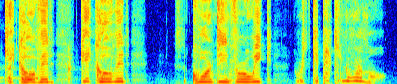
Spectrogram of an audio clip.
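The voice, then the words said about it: Imitates another person's voice. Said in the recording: “This is my Biden... This is my Joe Biden impression... That's actually a good Joe. I like that Joe Biden.”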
